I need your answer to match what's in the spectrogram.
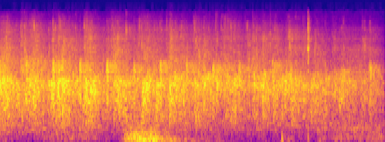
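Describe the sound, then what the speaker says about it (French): An audience claps for a conference speaker, Flavien, at a digital talk event. The applause is steady and moderately distant throughout, with a few sharper individual claps standing out near the end. "Une salve d'applaudissements pour Flavien"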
